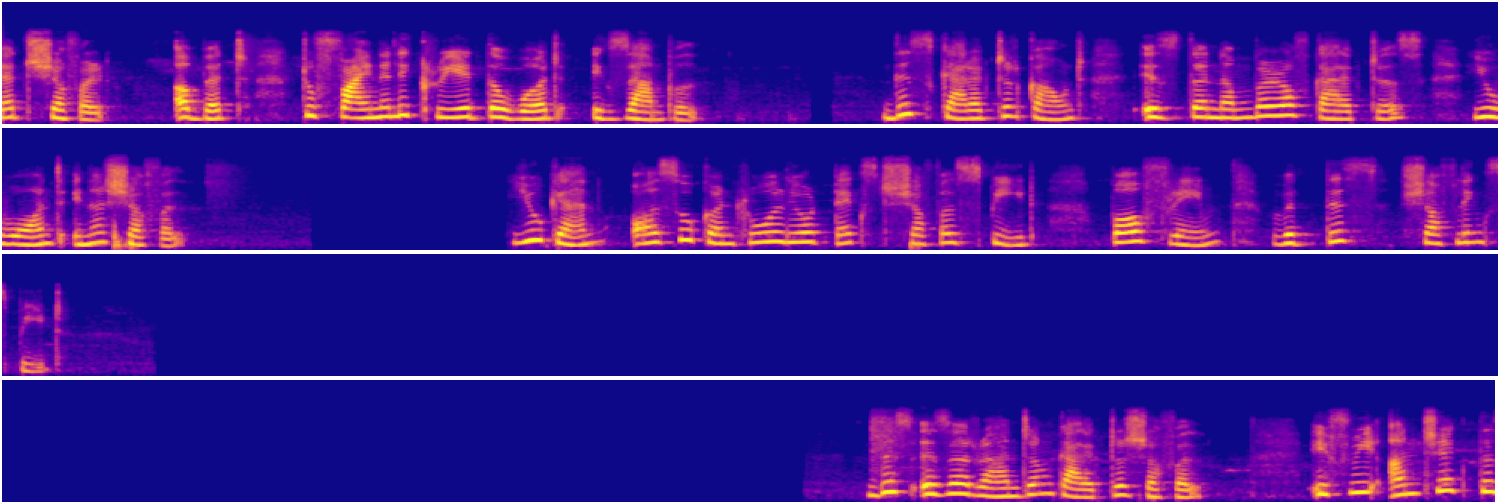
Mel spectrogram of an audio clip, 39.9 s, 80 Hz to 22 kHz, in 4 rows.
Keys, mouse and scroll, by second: 1.9 space, 3.0 ctrl+s, 5.4 space, 7.5 click, 7.5 space, 8.0 KP_0, 9.9 click, 10.5 ctrl+s, 10.8 space, 13.3 space, 16.7 click, 17.5 click, 17.9 space, 22.2 space, 23.1 ctrl+s, 25.0 click, 25.2-25.7 click, 25.4 click, 25.5 click, 25.9 click, 26.0 click, 26.4 click, 26.5 click, 28.4 click, 29.4 ctrl+s, 30.3 space, 35.2 space, 35.4 click, 36.1 click, 37.5 click, 39.3 click.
